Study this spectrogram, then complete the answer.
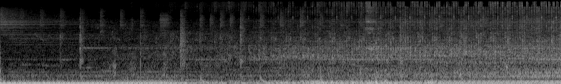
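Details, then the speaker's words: Stage 3 Audi Allroad that sat unused for about two years, idling after startup and coolant top-up; it quieted down soon after starting, giving a steady, even warm idle with smooth low rumble, no hiss, ticks or misses. "as soon as I started up it quieted down so just gonna let it run for a minute and adjust"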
